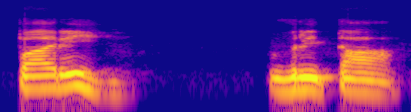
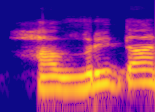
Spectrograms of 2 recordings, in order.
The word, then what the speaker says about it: परिवृता: सम्राजो ये सुवृद्धो यज्ञ my your परि परिवृता। अर्ध हकार को परि के साथ जोड़ेंगे तो परिवृता। दधिरे हवृता नहीं करेंगे। अधिकांश लोग इसका हवृता ऐसा अशुद्ध उच्चारण करते हैं।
